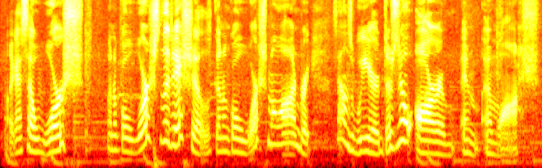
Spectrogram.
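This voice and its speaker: A Live2D rigging streamer talks casually while walking through a livestream tutorial, often restarting her sentences. She has a mixed Southern and Midwestern accent and a sing-song, mid-range voice with vocal fry at normal speed, with faint music in the background.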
